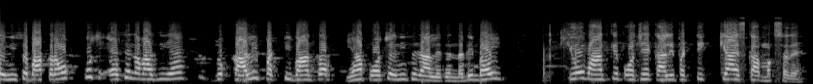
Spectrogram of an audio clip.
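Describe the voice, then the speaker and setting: High-voiced male field reporter. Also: low-quality recording. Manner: brisk scene-setting, steady murmured back-channel. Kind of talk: news field report and interview. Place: at a mosque after prayers.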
